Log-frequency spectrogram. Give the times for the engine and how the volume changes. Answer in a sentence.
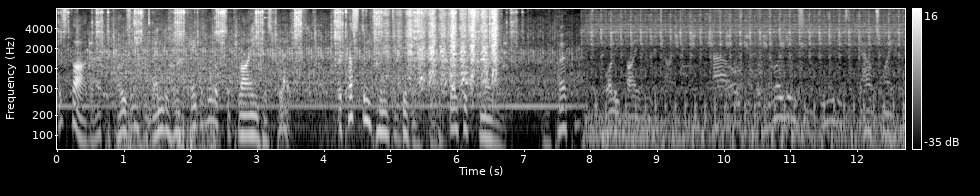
The engine can be heard from 0.0 to 12.6 s, at a steady volume.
